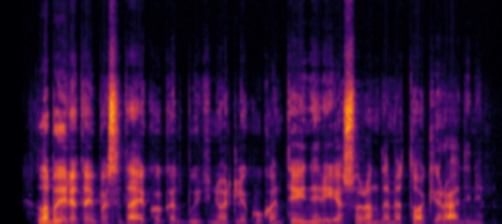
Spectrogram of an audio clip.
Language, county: Lithuanian, Vilnius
